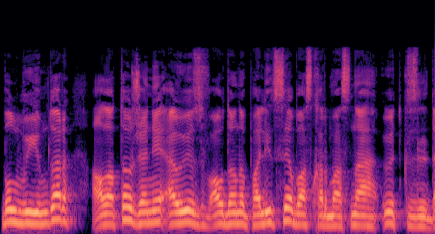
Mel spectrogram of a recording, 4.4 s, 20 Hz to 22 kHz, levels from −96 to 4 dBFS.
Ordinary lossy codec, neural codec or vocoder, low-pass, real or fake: none; none; none; real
